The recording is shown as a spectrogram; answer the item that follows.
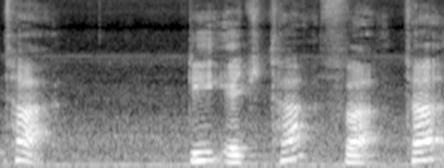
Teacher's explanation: It is dental, it is also voiceless as well as aspirated.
